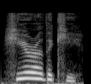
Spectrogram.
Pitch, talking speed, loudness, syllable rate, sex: 230 Hz, 260 wpm, -14 LUFS, 8.3 syllables/s, female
